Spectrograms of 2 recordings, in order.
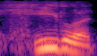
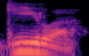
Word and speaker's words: Gila: So our second trail is the Gila Trail. Kind of looks like Gila, but it is pronounced Gila.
